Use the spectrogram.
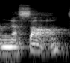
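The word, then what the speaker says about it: nasa (נשא): The word for take is the word nasa, spelled like NASA, and it means to lift up.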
